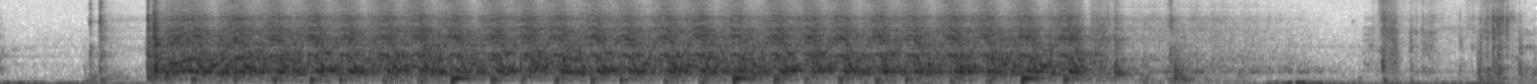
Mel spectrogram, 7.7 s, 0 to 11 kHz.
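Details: Ford F-250 XLT 7.3L IDI diesel with new injectors, glow plugs on: starter spins about three even beats a second for nearly five seconds, never fires; owner suspects weak injection pump not feeding injectors.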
